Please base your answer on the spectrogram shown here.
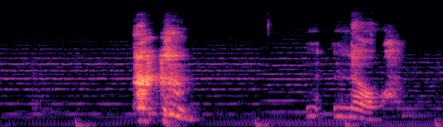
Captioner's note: Vivian clears her throat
